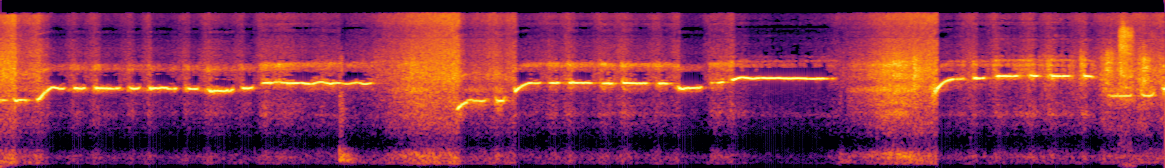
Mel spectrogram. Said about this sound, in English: A woman's nose whistle broke a world record. Now, I don't even care about going into the world record. I just want you to hear this. This is not her mouth, this is her nose whistling.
